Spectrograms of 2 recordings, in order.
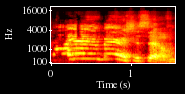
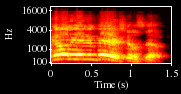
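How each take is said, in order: First: Dismissive. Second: Dismissive, faster and louder. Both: Retold or imitated. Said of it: "That's all I was like".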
